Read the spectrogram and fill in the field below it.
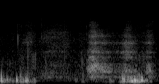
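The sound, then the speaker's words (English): A dog snorts and huffs in a few short, breathy bursts, with a louder snuffling pair near the end and quiet pauses between. “I can't call the dog a motor, really, can I?”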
